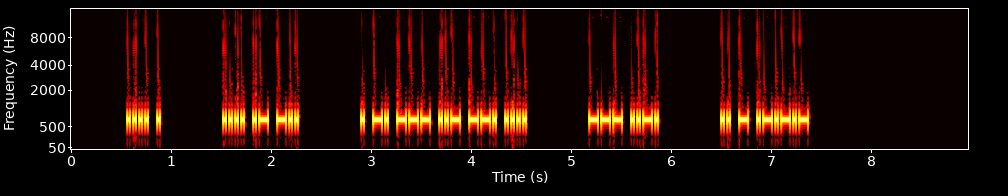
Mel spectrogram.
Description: Morse code, heard as a keyed tone, about 40 wpm, 700 Hz. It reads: HE HAD ENOUGH OF IT.
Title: 3x Word-Spacing - Sentences from Top 400 Words - 40wpm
